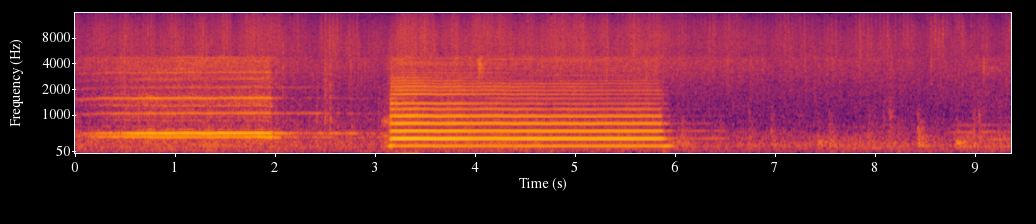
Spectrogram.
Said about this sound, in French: Les bateaux, en amont et en aval, faisaient de même, et c'est ce singulier concert de sirènes qui nous réveillait vers 7h30 du matin.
